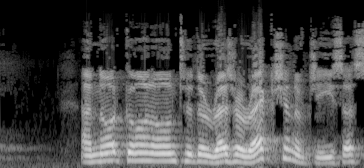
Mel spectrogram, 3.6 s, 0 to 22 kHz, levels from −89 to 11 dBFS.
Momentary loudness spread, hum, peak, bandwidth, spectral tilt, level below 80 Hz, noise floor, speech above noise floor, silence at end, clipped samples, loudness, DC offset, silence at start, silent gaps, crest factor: 7 LU; none; 0 dBFS; 15 kHz; -5 dB/octave; -50 dBFS; -48 dBFS; 38 dB; 0 s; 0.2%; -10 LUFS; under 0.1%; 0.8 s; none; 10 dB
